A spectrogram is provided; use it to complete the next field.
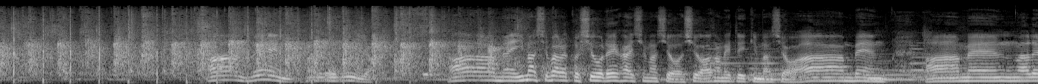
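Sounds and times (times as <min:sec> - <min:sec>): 
audience applause: 0:00.0 - 0:05.6
speech: 0:02.1 - 0:03.9, 0:04.5 - 0:10.3.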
